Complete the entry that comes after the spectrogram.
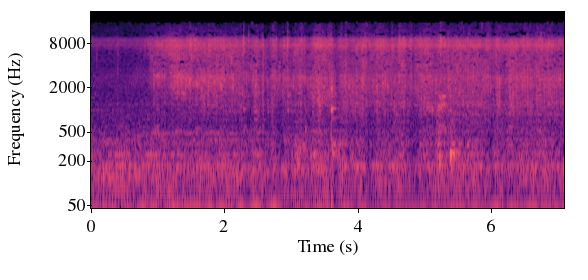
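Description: Sliced onions, green chillies and freshly added ginger paste sizzling in hot oil in a karahi while a metal spatula stirs them. The sizzle jumps up about a second in, as the paste is worked into the oil, and then holds steady.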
